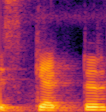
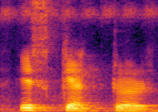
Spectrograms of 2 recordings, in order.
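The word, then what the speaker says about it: Schachter: ठीक है, अब आगे अगर हम बात करें स्कैक्टर का, तो अभी हम लोग इमोशंस की थ्योरी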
